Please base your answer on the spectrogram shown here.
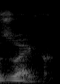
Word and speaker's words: Zweig: novelas e sólidas do stefan zweig pronúncia é assim bom rapidamente quem foi stefan zói foi um filósofo jornalista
